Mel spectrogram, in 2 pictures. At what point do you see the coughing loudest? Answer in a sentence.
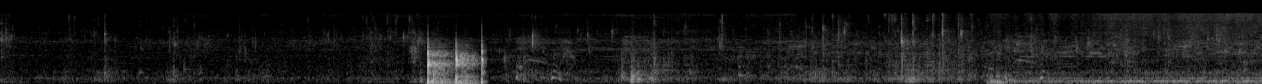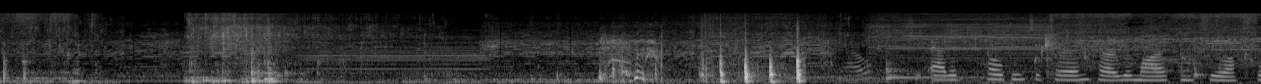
The loudest moment of the coughing is at 19 seconds.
